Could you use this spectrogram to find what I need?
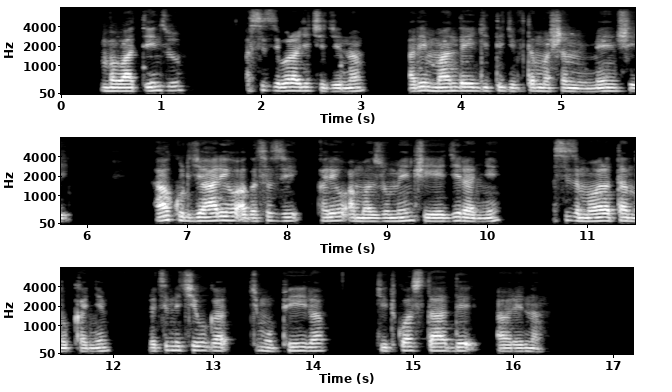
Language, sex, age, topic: Kinyarwanda, male, 18-24, government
